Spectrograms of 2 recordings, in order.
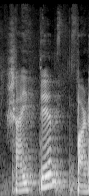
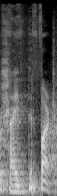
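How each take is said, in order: First: "সাহিত্যের", a pause, then "পাঠ"; teacher's drill, pausing between "সাহিত্যের" and "পাঠ"; word by word. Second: "সাহিত্যের পাঠ" joined as one phrase; lower, connected "সাহিত্যের পাঠ" for repeating; said together. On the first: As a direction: split "সাহিত্যের" and "পাঠ" into separate words. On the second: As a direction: run "সাহিত্যের" straight into "পাঠ", no pause. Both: Shown as a demonstration. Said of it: "একসাথে বলো".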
